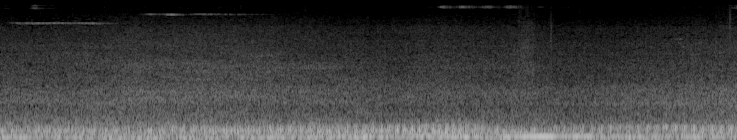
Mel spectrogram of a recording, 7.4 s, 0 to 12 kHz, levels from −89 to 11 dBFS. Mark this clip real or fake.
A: real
